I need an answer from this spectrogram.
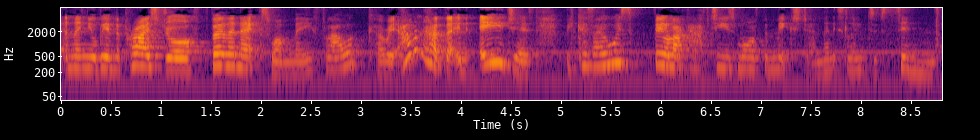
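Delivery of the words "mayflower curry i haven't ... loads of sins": usual speaking voice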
